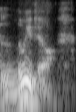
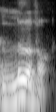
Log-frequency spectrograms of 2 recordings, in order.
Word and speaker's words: Louisville: got Georgia taking on Louisville or Louisville as the locals will call it Louisville I need to say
